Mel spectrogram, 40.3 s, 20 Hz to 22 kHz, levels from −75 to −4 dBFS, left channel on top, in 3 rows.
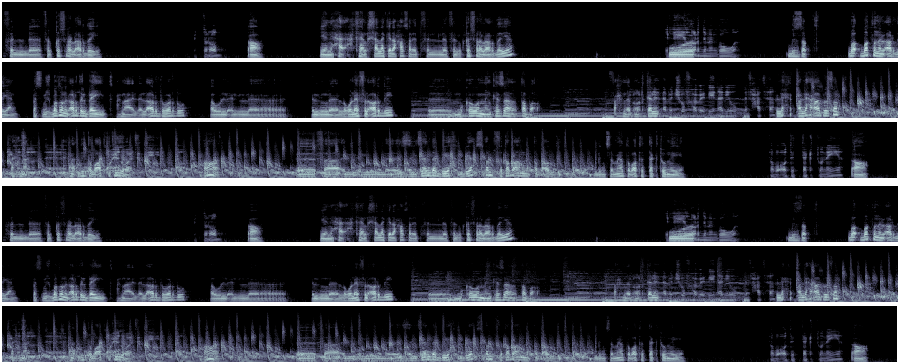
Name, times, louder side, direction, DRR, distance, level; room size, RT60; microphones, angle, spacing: voice 1, 0.0-1.5 3.7-3.9 4.8-7.7 10.0-10.4 11.8-12.1 12.7-16.2 16.6-17.7 18.1-19.3 19.8-21.5 22.6-23.3 25.0-26.0 27.0-27.3 27.8-28.8 29.9-30.2 31.3-35.3 35.7-37.1 39.6-39.9, left 3 dB, 80° left, 1.3 m, -25 dB
voice 2, 9.9-11.1 12.9-13.1 14.4-14.6 22.8-25.1 26.8-29.7 38.4-39.5, left 3 dB, 30° left, 6.0 m, -37 dB
sound 1, 19.6-24.7, right 2 dB, 55° right, 1.3 m, -36 dB
sound 2, 25.3-35.8, left 1 dB, 5° left, 0.6 m, -30 dB
head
